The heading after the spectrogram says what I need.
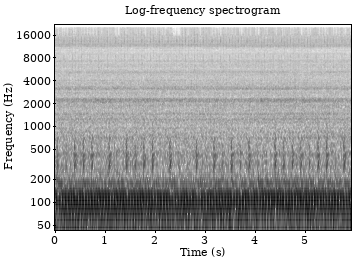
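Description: Steady low idle with a light, even tapping, roughly three knocks a second over the engine hum; the source is undetermined.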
